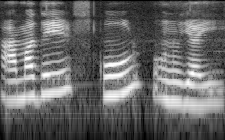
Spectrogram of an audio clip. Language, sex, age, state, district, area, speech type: Bengali, female, 60+, West Bengal, South 24 Parganas, rural, read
